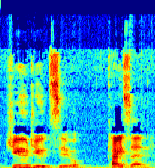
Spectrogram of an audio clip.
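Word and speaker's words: Jujutsu Kaisen: uh the juji oh i always say this wrong because it's got an extra syllable jujutsu tyson uh it struck me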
